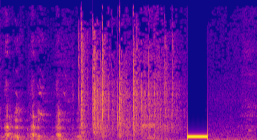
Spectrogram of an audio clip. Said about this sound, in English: And then he drops his dice tower.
